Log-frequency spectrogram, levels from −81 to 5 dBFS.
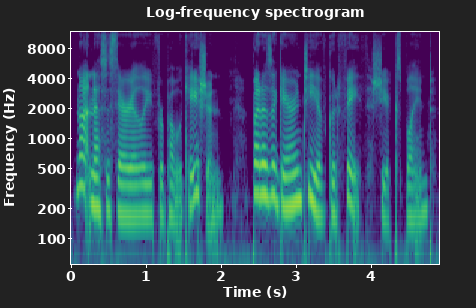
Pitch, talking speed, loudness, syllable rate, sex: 205 Hz, 160 wpm, -19 LUFS, 5.5 syllables/s, female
